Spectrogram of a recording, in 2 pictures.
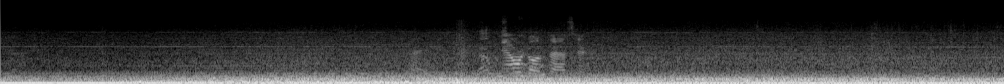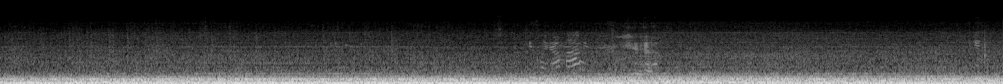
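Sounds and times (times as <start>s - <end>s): jet engines roaring in cabin: 0.0s - 20.0s.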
